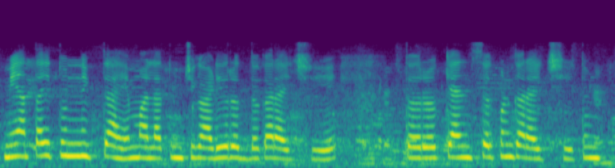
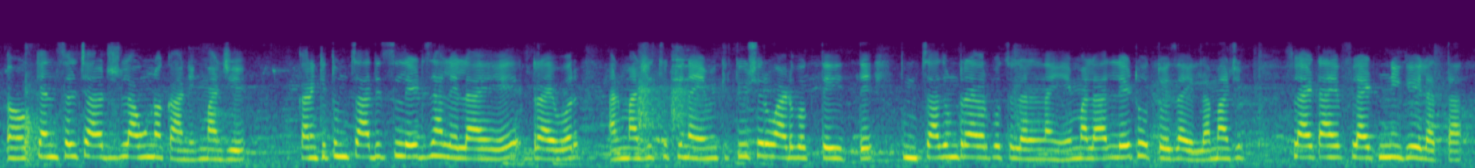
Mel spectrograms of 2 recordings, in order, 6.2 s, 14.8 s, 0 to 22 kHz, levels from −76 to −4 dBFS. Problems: constant background noise, continuous background conversations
